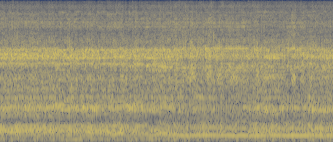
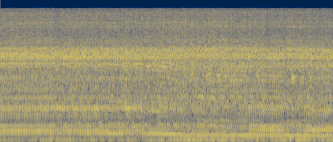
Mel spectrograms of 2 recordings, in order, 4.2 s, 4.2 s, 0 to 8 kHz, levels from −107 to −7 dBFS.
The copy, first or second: first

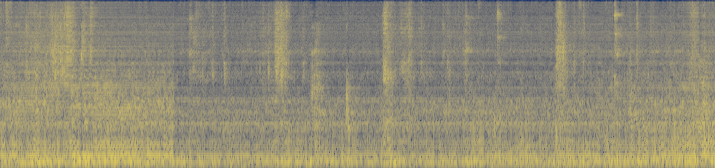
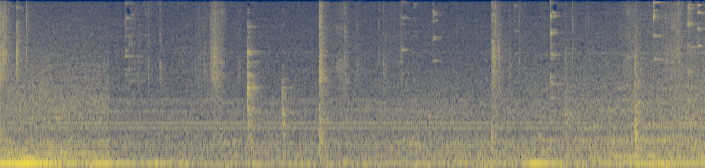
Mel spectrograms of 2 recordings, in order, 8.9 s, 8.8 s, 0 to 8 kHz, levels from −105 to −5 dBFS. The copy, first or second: first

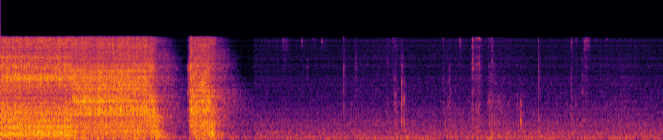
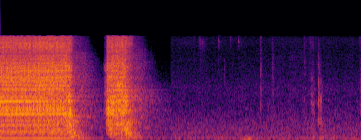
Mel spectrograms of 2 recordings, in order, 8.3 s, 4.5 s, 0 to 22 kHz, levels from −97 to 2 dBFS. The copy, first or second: first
